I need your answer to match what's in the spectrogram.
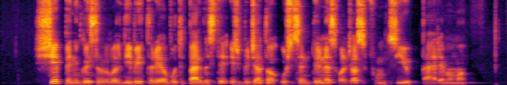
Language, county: Lithuanian, Utena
